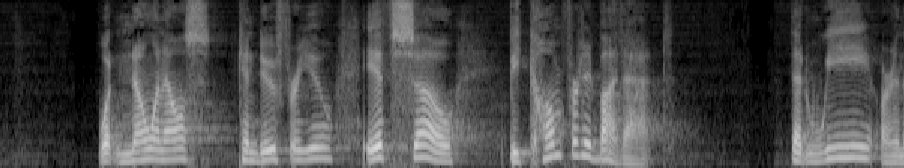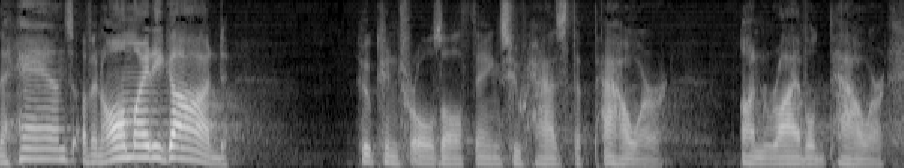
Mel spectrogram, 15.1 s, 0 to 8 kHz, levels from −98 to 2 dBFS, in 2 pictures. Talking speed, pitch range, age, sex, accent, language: 135 wpm, 115-175 Hz, 40-59, male, American, English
